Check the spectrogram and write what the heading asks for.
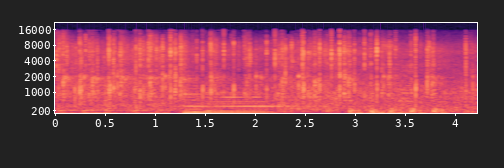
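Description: Small crowd clapping in a scattered round of applause, with a held low note from an acoustic guitar sounding for about a second partway through.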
